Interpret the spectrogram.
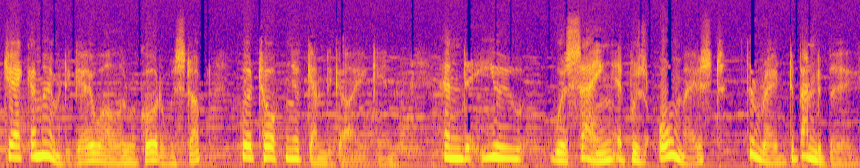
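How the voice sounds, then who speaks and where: A man's voice: fairly high pitch, huge pitch swings, moderate pace. A man putting questions as an interviewer in a formal style. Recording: dull old tape with music.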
